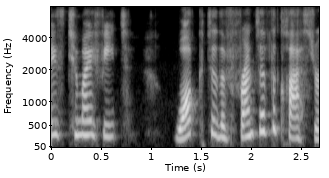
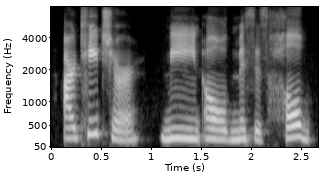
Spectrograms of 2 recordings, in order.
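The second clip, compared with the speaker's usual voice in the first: plain reading voice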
